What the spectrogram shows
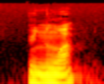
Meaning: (noun) goose; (verb) first/third-person singular present subjunctive of ouïr
- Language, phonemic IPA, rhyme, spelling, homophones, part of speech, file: French, /wa/, -a, oie, oient / oies / ois / oit / houa / houas, noun / verb, Fr-oie.ogg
